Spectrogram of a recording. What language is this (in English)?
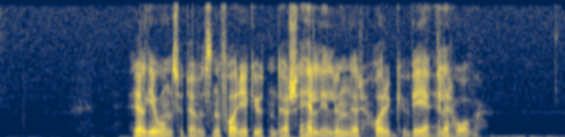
Norwegian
